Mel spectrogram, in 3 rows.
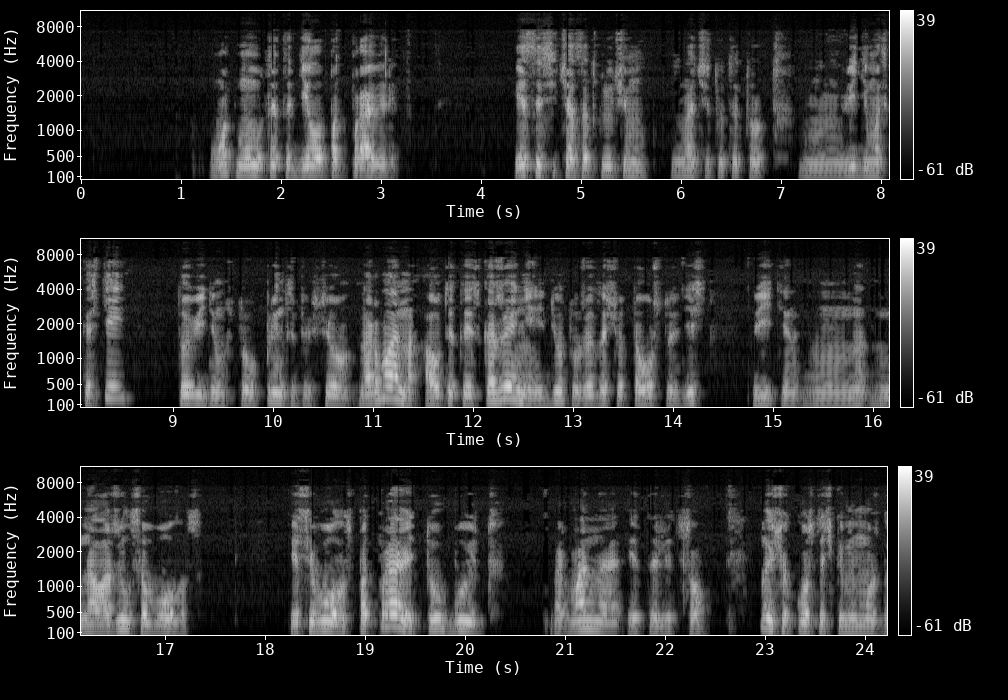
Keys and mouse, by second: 0.3 click, 1.3-2.7 middle drag, 8.4-11.9 middle drag, 12.7 middle click, 14.3 middle click, 17.2-18.3 middle drag, 20.9-22.8 middle drag.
